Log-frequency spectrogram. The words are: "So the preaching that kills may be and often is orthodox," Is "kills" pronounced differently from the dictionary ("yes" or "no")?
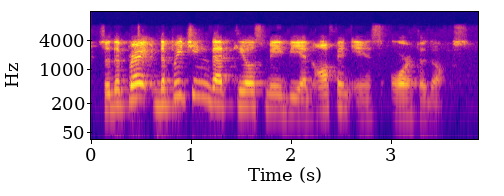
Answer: yes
